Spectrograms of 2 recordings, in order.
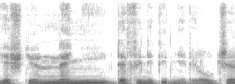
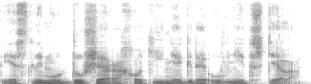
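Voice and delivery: plain reading voice

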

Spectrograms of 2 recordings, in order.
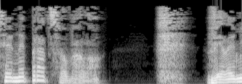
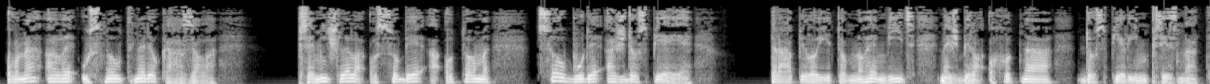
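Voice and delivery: ordinary delivery

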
